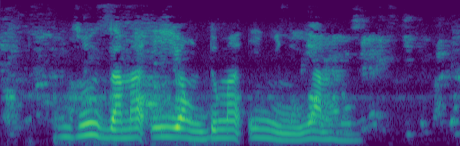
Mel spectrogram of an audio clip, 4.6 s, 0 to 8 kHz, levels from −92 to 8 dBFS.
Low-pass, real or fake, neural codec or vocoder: 7.2 kHz; real; none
